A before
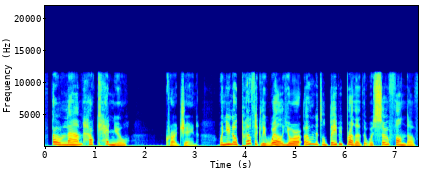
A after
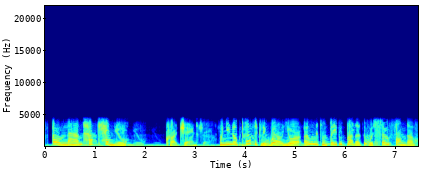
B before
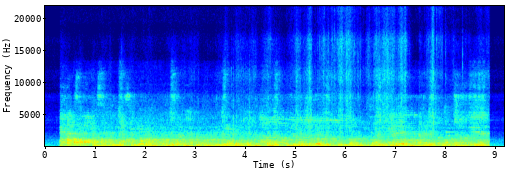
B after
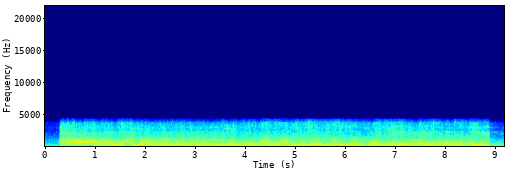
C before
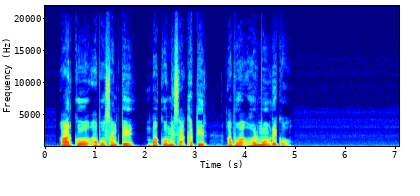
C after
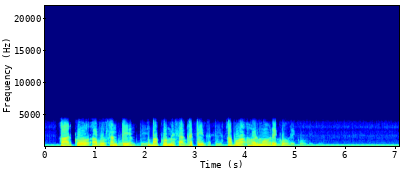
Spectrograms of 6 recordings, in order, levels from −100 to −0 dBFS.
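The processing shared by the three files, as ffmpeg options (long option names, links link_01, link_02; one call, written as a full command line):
ffmpeg -i in.wav -filter_complex "[0:a]aeval=exprs='if(lt(val(0),0),0.447*val(0),val(0))':channel_layout=same,aeval=exprs='val(0)+0.00158*(sin(2*PI*60*n/s)+sin(2*PI*2*60*n/s)/2+sin(2*PI*3*60*n/s)/3+sin(2*PI*4*60*n/s)/4+sin(2*PI*5*60*n/s)/5)':channel_layout=same,acompressor=threshold=-35dB:ratio=16,aresample=8000,asoftclip=type=hard:threshold=-32dB,aresample=44100,lowshelf=frequency=190:gain=-5.5,asplit=2[link_01][link_02];[link_02]adelay=367,lowpass=frequency=3000:poles=1,volume=-14dB,asplit=2[link_03][link_04];[link_04]adelay=367,lowpass=frequency=3000:poles=1,volume=0.16[link_05];[link_01][link_03][link_05]amix=inputs=3:normalize=0,volume=4dB" out.wav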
